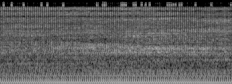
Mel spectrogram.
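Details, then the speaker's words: Crash-damaged 2025 Honda Accord on first start after rebuild: very loud, steady idle with a harsh hiss and no clear rhythm; a leak, possibly in the exhaust, is suspected, with air felt pushing out. "You guys can hear, it sounds very loud. Very, very loud. As if there's like a leak somewhere, like like an exhaust leak or something somewhere from the inside or from underneath."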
